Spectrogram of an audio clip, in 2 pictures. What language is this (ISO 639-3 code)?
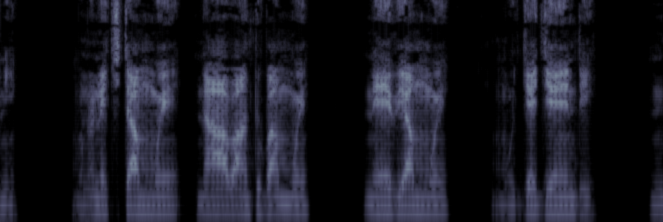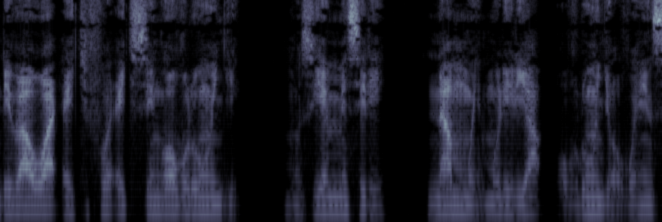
lug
